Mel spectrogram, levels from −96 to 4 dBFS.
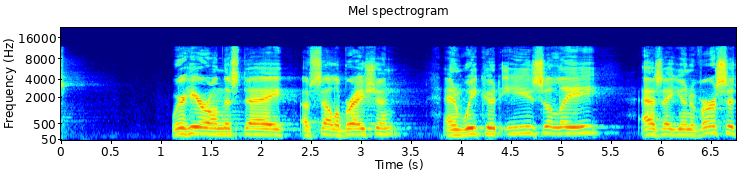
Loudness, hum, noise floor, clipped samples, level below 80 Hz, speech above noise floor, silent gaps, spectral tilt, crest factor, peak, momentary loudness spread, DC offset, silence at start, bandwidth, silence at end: -22 LUFS; none; -75 dBFS; under 0.1%; -72 dBFS; 53 dB; none; -2.5 dB/octave; 18 dB; -6 dBFS; 9 LU; under 0.1%; 0 s; 12 kHz; 0 s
